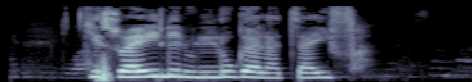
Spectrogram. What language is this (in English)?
Swahili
